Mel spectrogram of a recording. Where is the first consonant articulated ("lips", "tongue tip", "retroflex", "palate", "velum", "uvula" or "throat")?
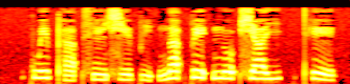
velum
